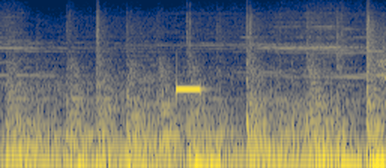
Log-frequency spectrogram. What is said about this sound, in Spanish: Ahora mismo no puedo atenderte. Si es algo urgente, deja un mensaje después de la señal.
